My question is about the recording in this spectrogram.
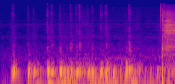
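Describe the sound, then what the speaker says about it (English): Keystrokes on a computer keyboard clatter in a quick, irregular run while a formula is typed into an Excel spreadsheet, close and clear, ending in a brief burst of broadband noise. "So let's type in equals XLOOKUP."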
